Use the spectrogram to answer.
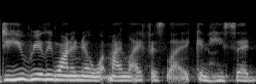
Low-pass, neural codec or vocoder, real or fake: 7.2 kHz; none; real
